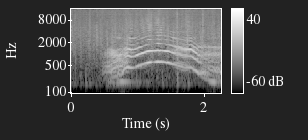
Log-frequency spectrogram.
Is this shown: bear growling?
yes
